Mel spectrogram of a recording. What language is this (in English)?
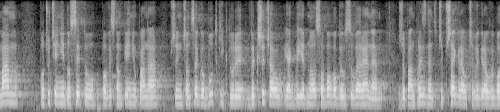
Polish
